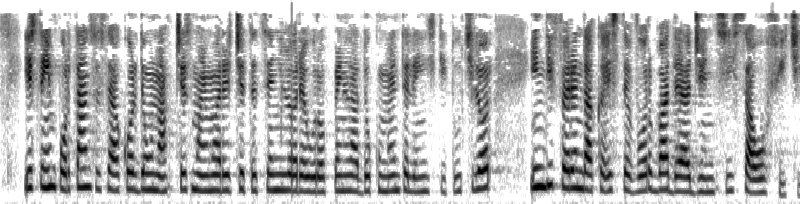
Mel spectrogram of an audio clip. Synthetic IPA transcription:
je̞st̪e̞impo̞rt̪ant̪səse̞ako̞rd̪eunak̚t͡ʃe̞smajmaɾet͡ʃe̞t̪ət̪se̞nilo̞ɾe̞uɾo̞pe̞nʲlad̪o̞kume̞nt̪e̞le̞inst̪it̪ut̪siːlo̞r | ind̪ife̞ɾe̞nt̪̚d̪akəje̞st̪e̞vo̞rbad̪e̞ad͡ʒe̞nt̪sijsawofit͡ʃij

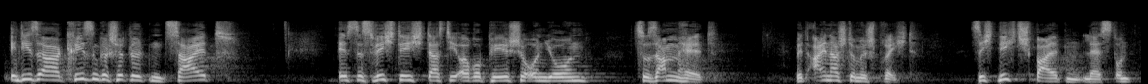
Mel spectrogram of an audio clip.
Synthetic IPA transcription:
ʔɪndiːzɐkʁ̥iːzn̩ɡəʃʏtl̩tn̩t͡saɪt | ʔɪstɛsv̥ɪçtɪçd̥asd̥iːʔɔʏʁopʰɛːɪʃəunjoːn | t͡suzamənɦɛlt | mɪtʔaɪnɐʃtɪməʃpʁ̥ɪçt | z̥ɪçnɪçtʃpaltn̩lɛstʊnt̚

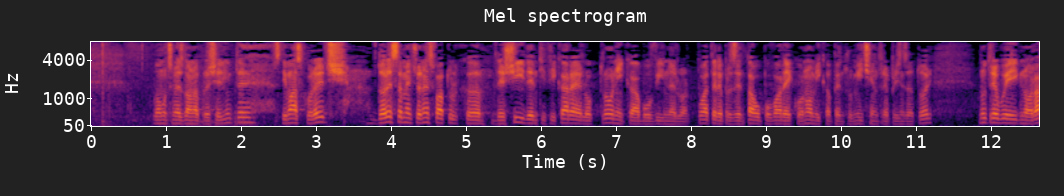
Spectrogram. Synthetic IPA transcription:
vəmult̪sumesɡd̪oamnəpɾe̞ʃe̞d̪int̪e̞st̪imat̪sʲko̞le̞d͡ʒʲd̪o̞ɾe̞sksəment̪sione̞z̥fap̚t̪ulkʰəd̪e̞ʃiːd̪e̞nt̪ifikaɾeaele̞k̚t̪ɾo̞nikəabo̞vine̞lo̞rpoat̪e̞ɾe̞pɾe̞ze̞nt̪ao̞po̞vaɾəeko̞no̞mikəpe̞nt̪ɾumit͡ʃɨnt̪ɾe̞pɾinzət̪o̞rʲ | nut̪ɾe̞buje̞iɡno̞ɾa

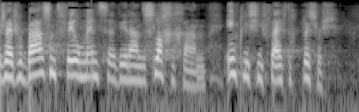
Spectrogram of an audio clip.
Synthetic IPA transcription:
ɛɹzɛjnvəɹbaːzəntfɪːlˠmɛnsəʋɪːɾaːndəslɑχəχaːn | ʔɪŋklyzifːɛjftəχplɵsəɹs

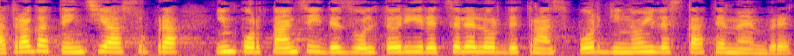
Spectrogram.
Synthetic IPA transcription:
at̪ɾaɡat̪e̞nt̪sijaːsupɾa | impo̞rt̪ant̪se̞jd̪e̞zvo̞lt̪əɾire̞t̪se̞le̞lo̞rd̪e̞t̪ɾanspo̞rt̪̚d̪inːo̞ile̞st̪at̪e̞me̞mbɾe̞

